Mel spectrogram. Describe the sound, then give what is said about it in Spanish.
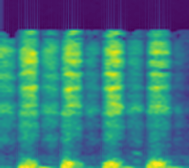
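A voice imitates a man's heavy, wheezy, asthmatic breathing, like someone choking: four rhythmic, raspy breaths in quick succession, each with a hoarse whistling edge like an asthmatic struggling for air. “de repente oí una respiración mm, como un poco asmática, como”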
